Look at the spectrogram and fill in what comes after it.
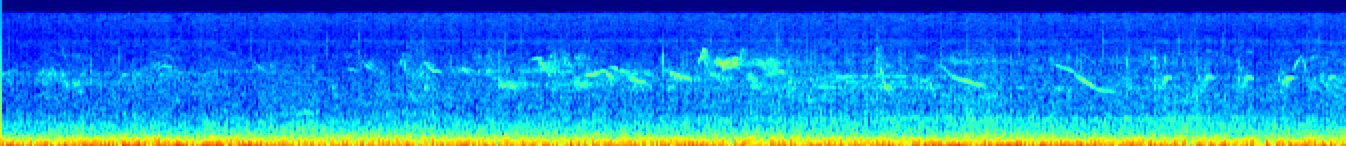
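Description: Several small birds chirping and whistling in short calls, with a quick run of short notes near the end, over a steady low rumble.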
